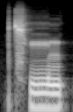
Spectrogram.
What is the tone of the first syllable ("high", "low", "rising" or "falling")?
low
